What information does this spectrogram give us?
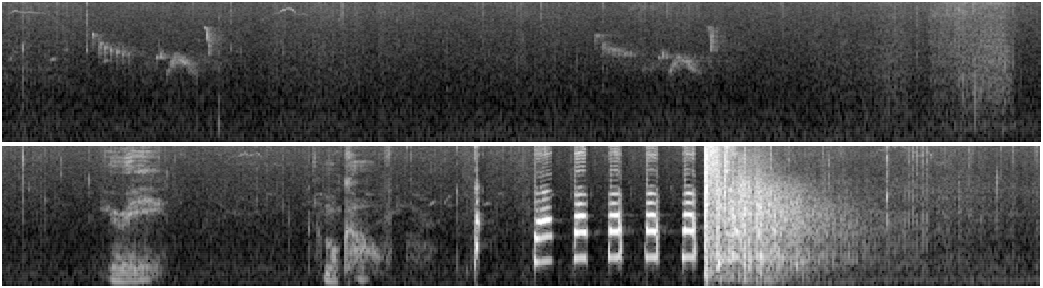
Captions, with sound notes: You ready? I'm gonna call 'em. (turkey calling) (gunshot)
